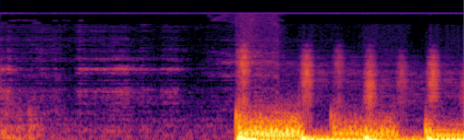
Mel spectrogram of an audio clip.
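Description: Near silence, then about halfway through a loud, deep throbbing sound starts abruptly and keeps pulsing.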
